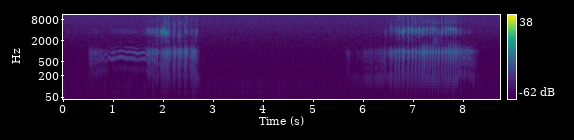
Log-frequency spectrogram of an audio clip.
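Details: Chico, a chihuahua, snoring very loudly: two long, loud snores with a whistling, tonal buzz, separated by a quiet pause.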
